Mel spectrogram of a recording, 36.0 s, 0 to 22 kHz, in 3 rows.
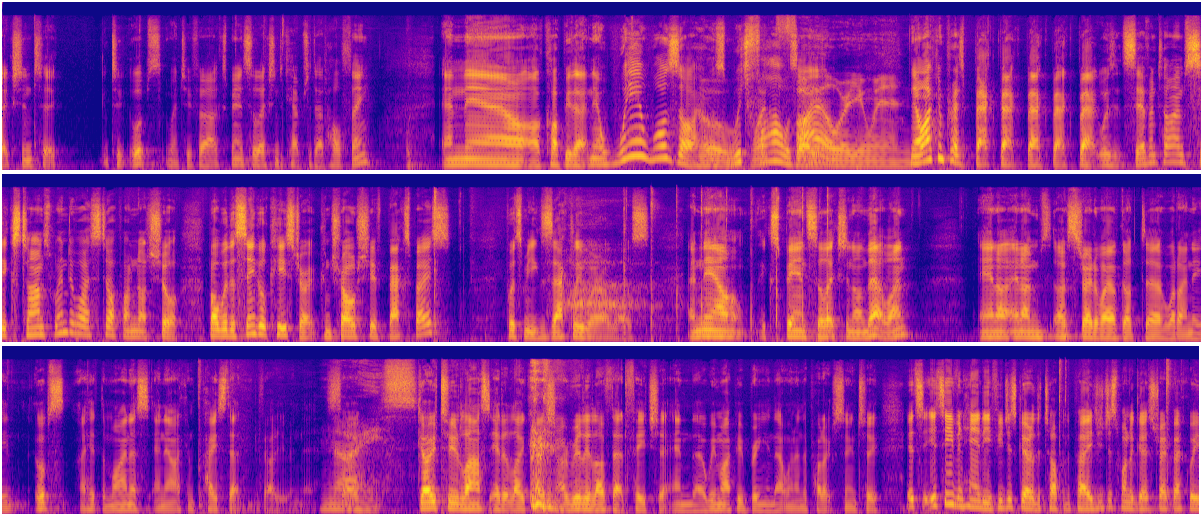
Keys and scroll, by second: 0.2 alt+shift+=, 0.3 alt+shift+-, 2.2 alt+shift+=, 5.6 ctrl+c, 16.2 ctrl+shift+BackSpace, 20.0 alt+shift+=, 21.0 alt+shift+=, 24.0 alt+shift+-, 24.7 alt+shift+=, 25.9 ctrl+v, 35.6 ctrl+shift+BackSpace.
